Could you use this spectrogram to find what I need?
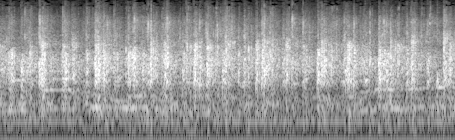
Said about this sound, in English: In fact, I wonder if we could give the Lord a hand clap of praise for that. For that hope.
